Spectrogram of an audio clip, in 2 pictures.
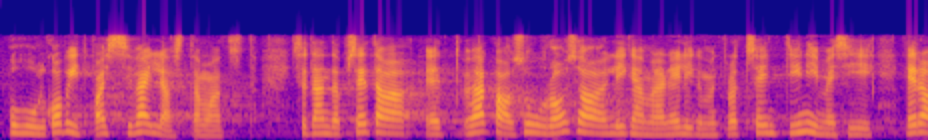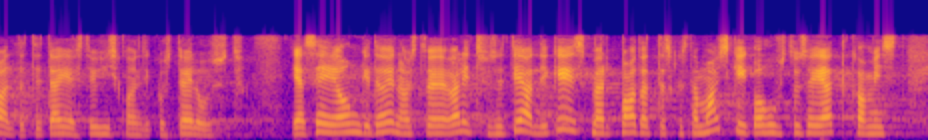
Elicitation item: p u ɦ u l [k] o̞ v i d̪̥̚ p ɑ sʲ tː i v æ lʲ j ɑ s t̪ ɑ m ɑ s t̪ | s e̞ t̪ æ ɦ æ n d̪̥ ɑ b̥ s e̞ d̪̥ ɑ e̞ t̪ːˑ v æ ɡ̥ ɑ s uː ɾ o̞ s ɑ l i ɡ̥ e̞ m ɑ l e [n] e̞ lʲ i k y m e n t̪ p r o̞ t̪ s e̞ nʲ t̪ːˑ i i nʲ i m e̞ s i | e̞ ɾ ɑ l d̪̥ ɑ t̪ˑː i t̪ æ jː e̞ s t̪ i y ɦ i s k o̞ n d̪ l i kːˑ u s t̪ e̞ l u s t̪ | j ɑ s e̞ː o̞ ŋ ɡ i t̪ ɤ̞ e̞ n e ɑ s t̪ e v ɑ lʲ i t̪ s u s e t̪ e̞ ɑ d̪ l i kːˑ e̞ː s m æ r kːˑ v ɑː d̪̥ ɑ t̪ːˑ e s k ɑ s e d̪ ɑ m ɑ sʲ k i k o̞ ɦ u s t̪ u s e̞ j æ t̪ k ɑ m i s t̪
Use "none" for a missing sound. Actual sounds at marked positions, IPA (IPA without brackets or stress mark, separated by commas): k, n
